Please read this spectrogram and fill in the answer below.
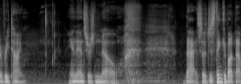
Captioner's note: scoffs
